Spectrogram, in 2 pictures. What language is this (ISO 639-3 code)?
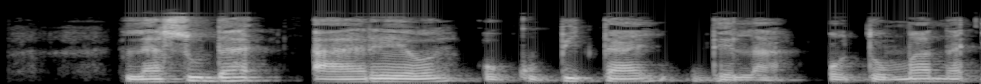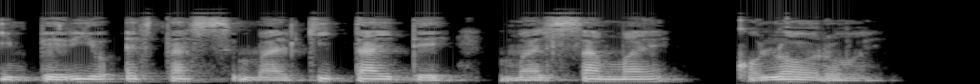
epo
